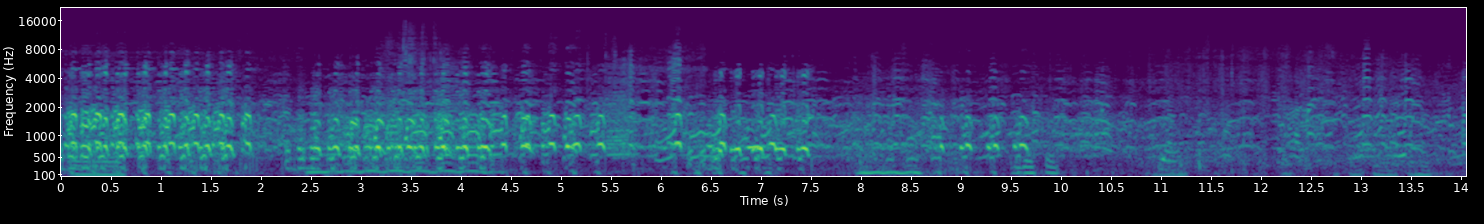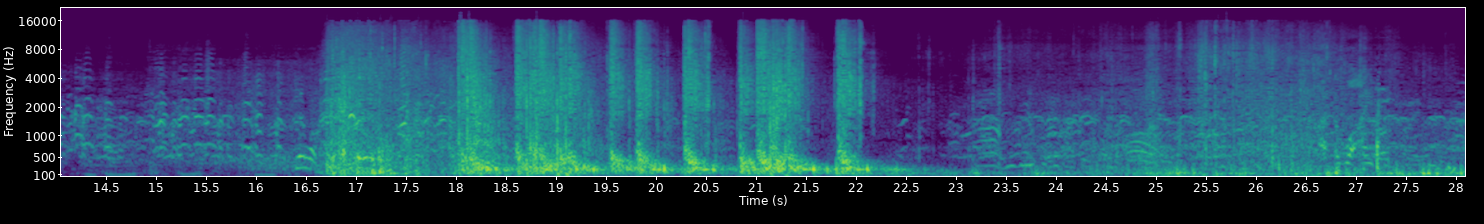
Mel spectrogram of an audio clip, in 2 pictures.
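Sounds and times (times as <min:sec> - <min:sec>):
geese honking: 0:00.0 - 0:28.0.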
